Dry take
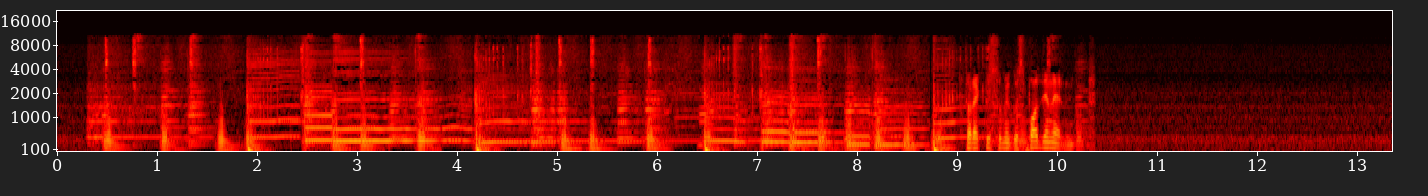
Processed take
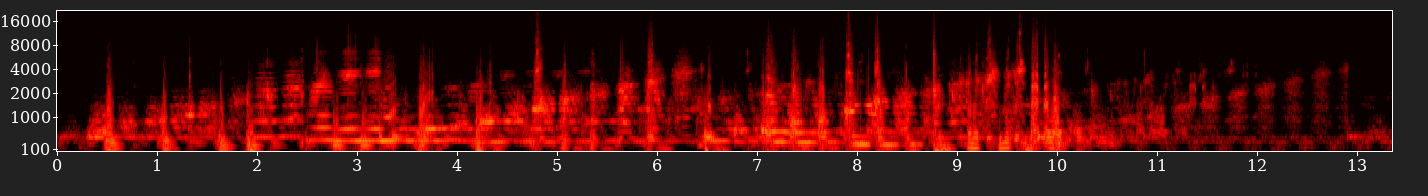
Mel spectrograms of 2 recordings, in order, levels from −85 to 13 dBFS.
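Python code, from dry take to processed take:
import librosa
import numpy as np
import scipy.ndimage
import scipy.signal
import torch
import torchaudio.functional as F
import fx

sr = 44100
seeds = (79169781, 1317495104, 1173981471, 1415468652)

p1 = fx.harmonic_tremolo(x, sr, hz=3.6, depth_pct=100, crossover_hz=420.0)
p2 = 10.0 ** (-30.5 / 20.0) * np.tanh(p1 / 10.0 ** (-30.5 / 20.0))
p3 = p1 + (p2 * 10.0 ** (-6.0 / 20.0))
p4 = fx.env_flanger(p3, sr, rest_ms=8.0, full_db=-28.5)
p5 = fx.filter_lfo_lowpass(p4, sr, shape='saw_up', hz=0.31, low_hz=450.0, high_hz=4000.0, q=7.9)
p6 = fx.chorus_voices(p5, sr, voices=2, hz=0.17, base_ms=13, depth_ms=3.3, mix_pct=30)
p7 = 10.0 ** (-28.5 / 20.0) * (np.abs((p6 / 10.0 ** (-28.5 / 20.0) + 3.0) % 4.0 - 2.0) - 1.0)
p8 = p7 + fx.echo_stepped(p7, sr, ms=526, hz=290.0, octaves=1.4, feedback_pct=70, wet_db=-10, dry=0)
y = fx.band_widen(p8, sr, depth_pct=100, at=(2.46, 2.88))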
